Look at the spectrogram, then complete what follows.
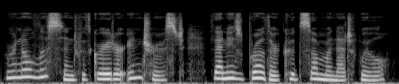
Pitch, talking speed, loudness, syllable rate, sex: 255 Hz, 180 wpm, -16 LUFS, 5.5 syllables/s, female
